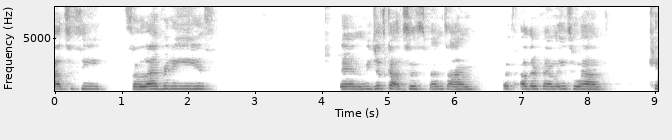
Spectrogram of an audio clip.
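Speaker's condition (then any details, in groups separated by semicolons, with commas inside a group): Cerebral palsy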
